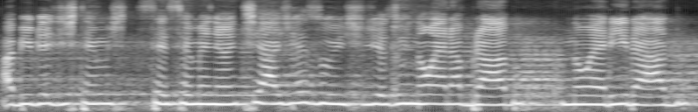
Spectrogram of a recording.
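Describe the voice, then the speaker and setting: A woman's voice: on the high side, level tone, fairly quick, fairly bright tone, a little hiss or hum. A woman with a Brazilian accent gives a spoken testimony in church, telling her story animatedly and acting out the dialogue. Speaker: church member giving testimony. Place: church hall. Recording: echoey church hall with long reverb.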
